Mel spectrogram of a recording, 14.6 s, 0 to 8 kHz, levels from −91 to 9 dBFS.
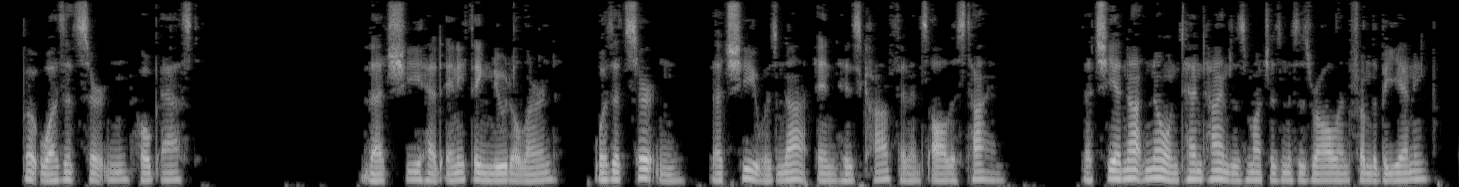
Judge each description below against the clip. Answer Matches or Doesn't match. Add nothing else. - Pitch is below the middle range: Matches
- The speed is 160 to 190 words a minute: Matches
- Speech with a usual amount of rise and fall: Doesn't match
